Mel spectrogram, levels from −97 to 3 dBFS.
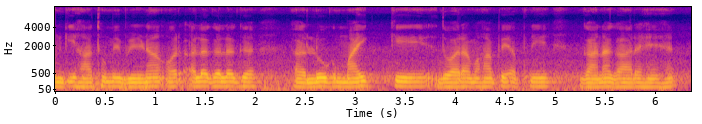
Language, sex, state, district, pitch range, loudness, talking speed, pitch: Hindi, male, Gujarat, Valsad, 110-120 Hz, -15 LUFS, 180 wpm, 115 Hz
